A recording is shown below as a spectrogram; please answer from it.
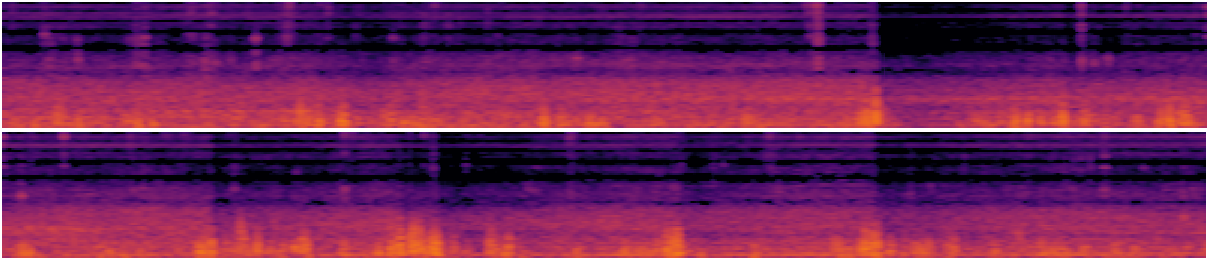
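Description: Wind buffeting the microphone: a steady rush with irregular gusty bumps, thickest from about five seconds in.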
